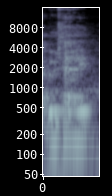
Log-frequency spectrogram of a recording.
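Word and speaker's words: Boutte: Yeah, Butte. You Look say it at like Butte. a Cajun. You gotta say it like a Cajun.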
